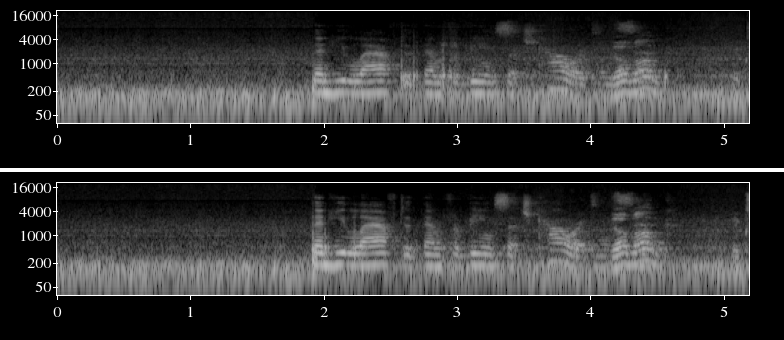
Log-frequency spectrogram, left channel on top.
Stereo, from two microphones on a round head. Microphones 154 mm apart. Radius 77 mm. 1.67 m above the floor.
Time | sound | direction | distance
1.9 | a woman speaking | 55° right (ahead or behind) | 0.9 m
4.1 | a man speaking | 80° right | 1.7 m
